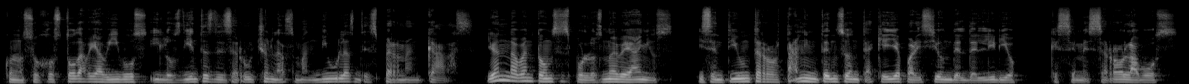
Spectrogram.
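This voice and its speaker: Guy narrating a radio drama, scripted storytelling, normal mid pitch voice. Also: moderate pace, hardly any pauses, darkish tone.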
